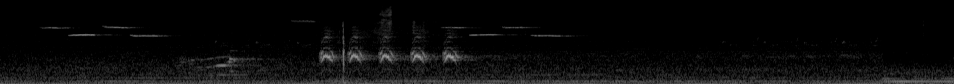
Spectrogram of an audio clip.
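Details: Red-headed woodpecker (Melanerpes erythrocephalus), call.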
